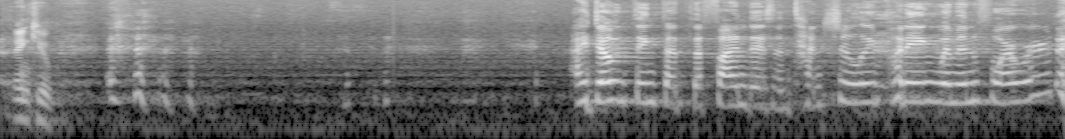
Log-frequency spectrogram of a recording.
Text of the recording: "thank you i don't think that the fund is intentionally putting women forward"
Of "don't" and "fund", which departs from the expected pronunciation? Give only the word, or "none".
none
